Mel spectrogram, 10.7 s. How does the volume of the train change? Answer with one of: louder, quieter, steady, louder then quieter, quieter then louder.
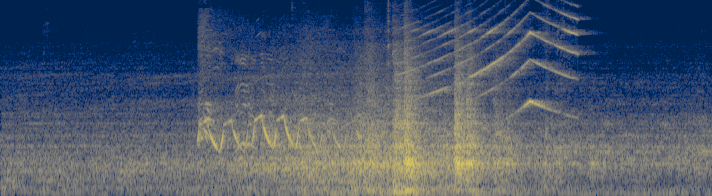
louder then quieter.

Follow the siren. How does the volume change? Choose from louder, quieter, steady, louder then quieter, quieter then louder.
quieter then louder.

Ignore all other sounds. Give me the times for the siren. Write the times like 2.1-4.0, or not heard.
3.0-8.7.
